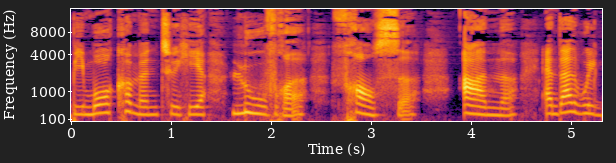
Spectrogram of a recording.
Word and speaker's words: Louvre: This letter will also be mute, simply not pronounced in most regions of France, actually, when it's in final position. It's just not needed, not necessary. You will read Louvre, France, Anne.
